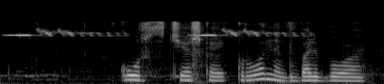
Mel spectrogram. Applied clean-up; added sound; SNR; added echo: none; Bird vocalization, bird call, bird song; 2 dB; none.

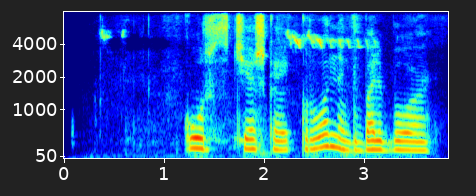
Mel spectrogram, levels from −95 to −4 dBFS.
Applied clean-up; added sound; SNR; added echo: neural mask model Resemble Enhance denoiser.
